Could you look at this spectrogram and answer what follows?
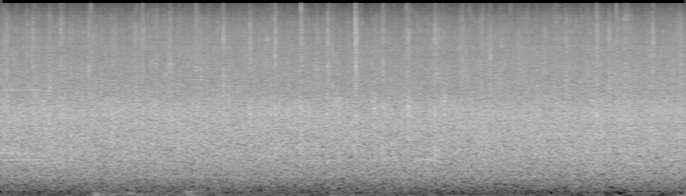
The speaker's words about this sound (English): And Ivan Fischer applauding our soloist now, along with all the members of the orchestra.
